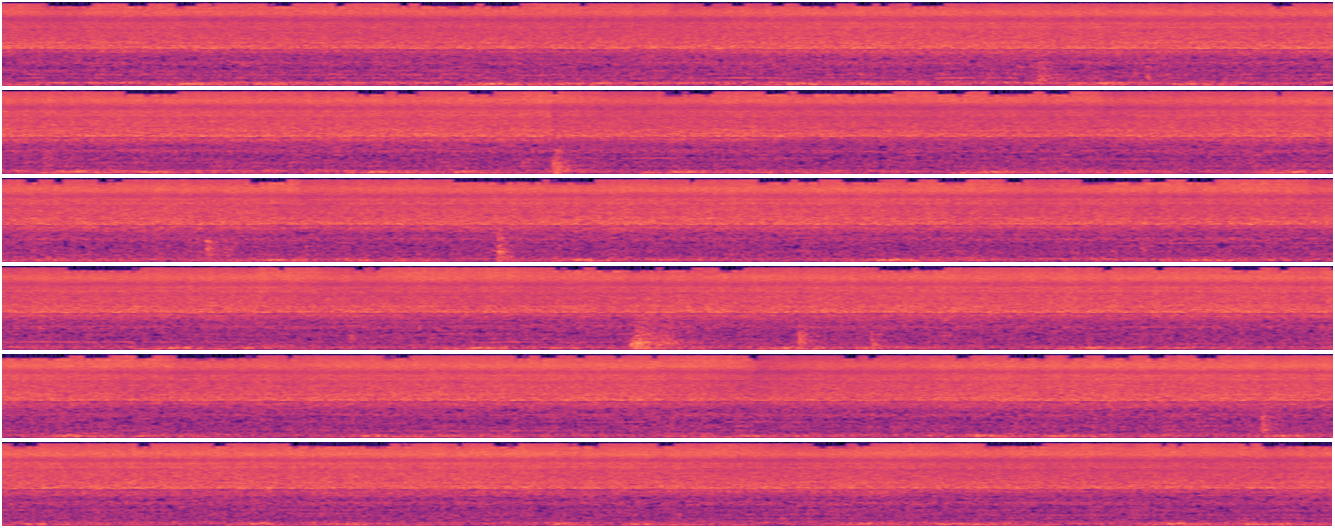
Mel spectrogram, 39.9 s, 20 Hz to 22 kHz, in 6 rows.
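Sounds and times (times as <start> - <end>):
band saw cutting wood: 2.1 - 28.2.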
